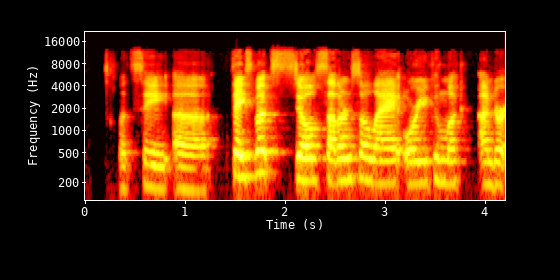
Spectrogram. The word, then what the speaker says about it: Soleil: So Southern Sun, a lot of people don't know how to say it, but you will know how to say it. I didn't when we started, So Soleil. But Southern Soleil, and Instagram, that's my handle, just Southern Soleil.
